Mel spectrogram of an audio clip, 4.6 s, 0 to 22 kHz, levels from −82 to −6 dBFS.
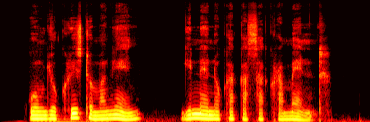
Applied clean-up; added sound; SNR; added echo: neural mask model DeepFilterNet 3.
